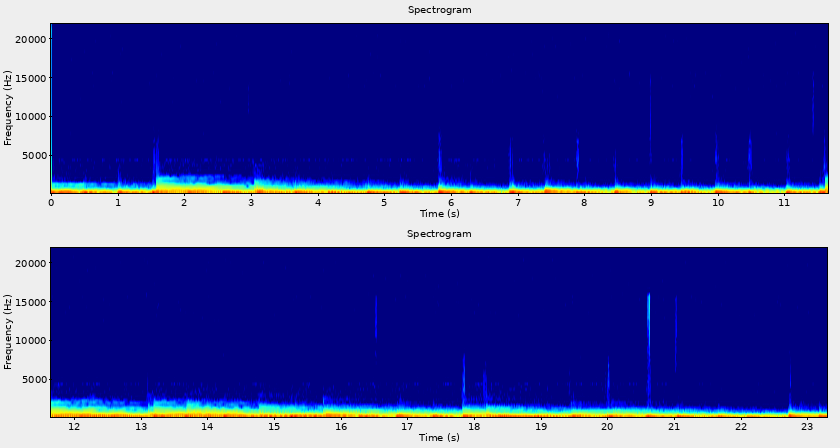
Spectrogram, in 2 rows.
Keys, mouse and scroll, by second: 0.1 alt+click, 1.1 alt+click, 3.2 ctrl+click, 4.2 ctrl+click, 8.5 click, 9.7 click, 10.1 shift+click, 10.6 alt+click, 11.1 alt+click, 12.6 ctrl+click, 13.4 click, 13.9 click, 17.7 click, 19.0 click, 19.2 ctrl+click.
